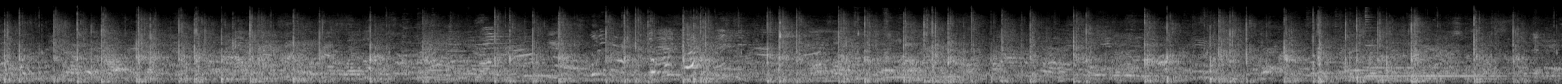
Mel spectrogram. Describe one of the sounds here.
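Basketballs bounce on a hard floor in a large echoing gym.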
